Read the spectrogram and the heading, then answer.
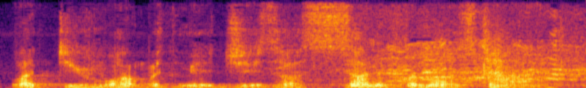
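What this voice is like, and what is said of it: Put-on demon voice. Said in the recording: “I'm going to use my demon voice”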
